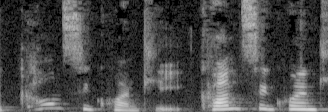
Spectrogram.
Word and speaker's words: consequently: So, consequently, the stress syllable is the first one.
